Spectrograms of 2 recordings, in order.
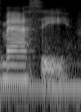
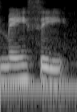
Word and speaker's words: Massey: so now i'm like i know it's massey but because i saw that other people have mispronounced it as macy now my brain is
